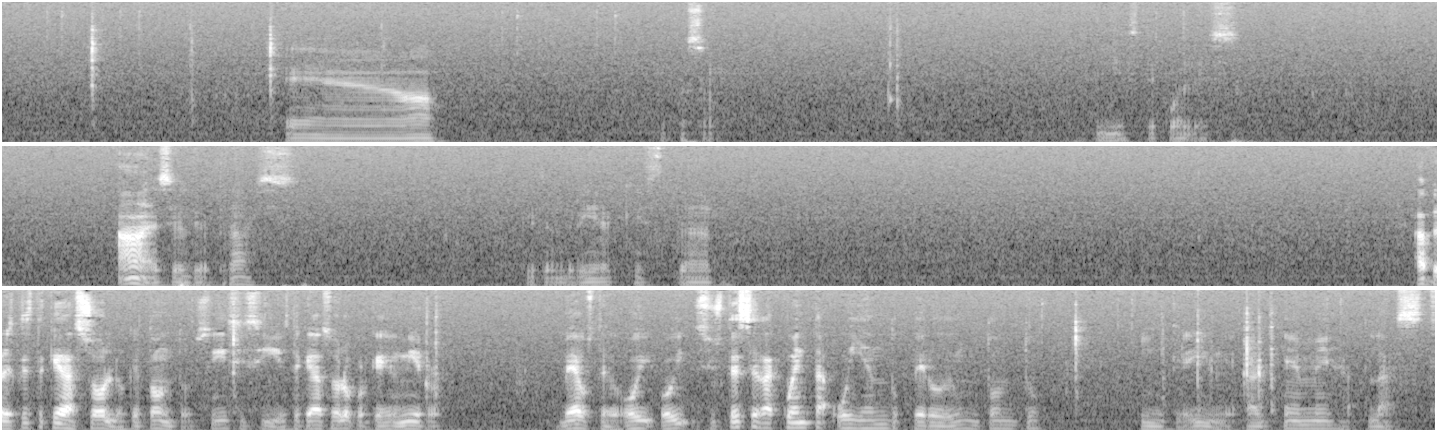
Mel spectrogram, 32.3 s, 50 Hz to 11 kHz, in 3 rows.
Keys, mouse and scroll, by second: 0.2 right click, 0.8 shift+right click, 1.5-2.7 shift+scroll up 6, 2.1 shift+middle click, 3.6 right click, 4.3 right click, 6.5 KP_3, 8.5 right click, 9.1 middle click, 9.9 scroll down 1, 10.8 scroll down 1, 11.5-14.1 middle drag, 14.4-14.8 scroll up 4, 15.1-15.5 scroll down 2, 16.2-19.8 drag, 19.9-20.7 scroll up 2, 22.0 scroll down 2, 22.8 right click, 23.3 shift+right click, 23.7 shift+scroll down 2, 24.6 KP_3, 25.2 scroll up 2, 26.7 scroll up 2, 27.1 middle click, 29.1 right click, 29.8 shift+right click, 30.7 alt+m, 31.4 alt+click, 31.8-32.2 scroll down 4.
